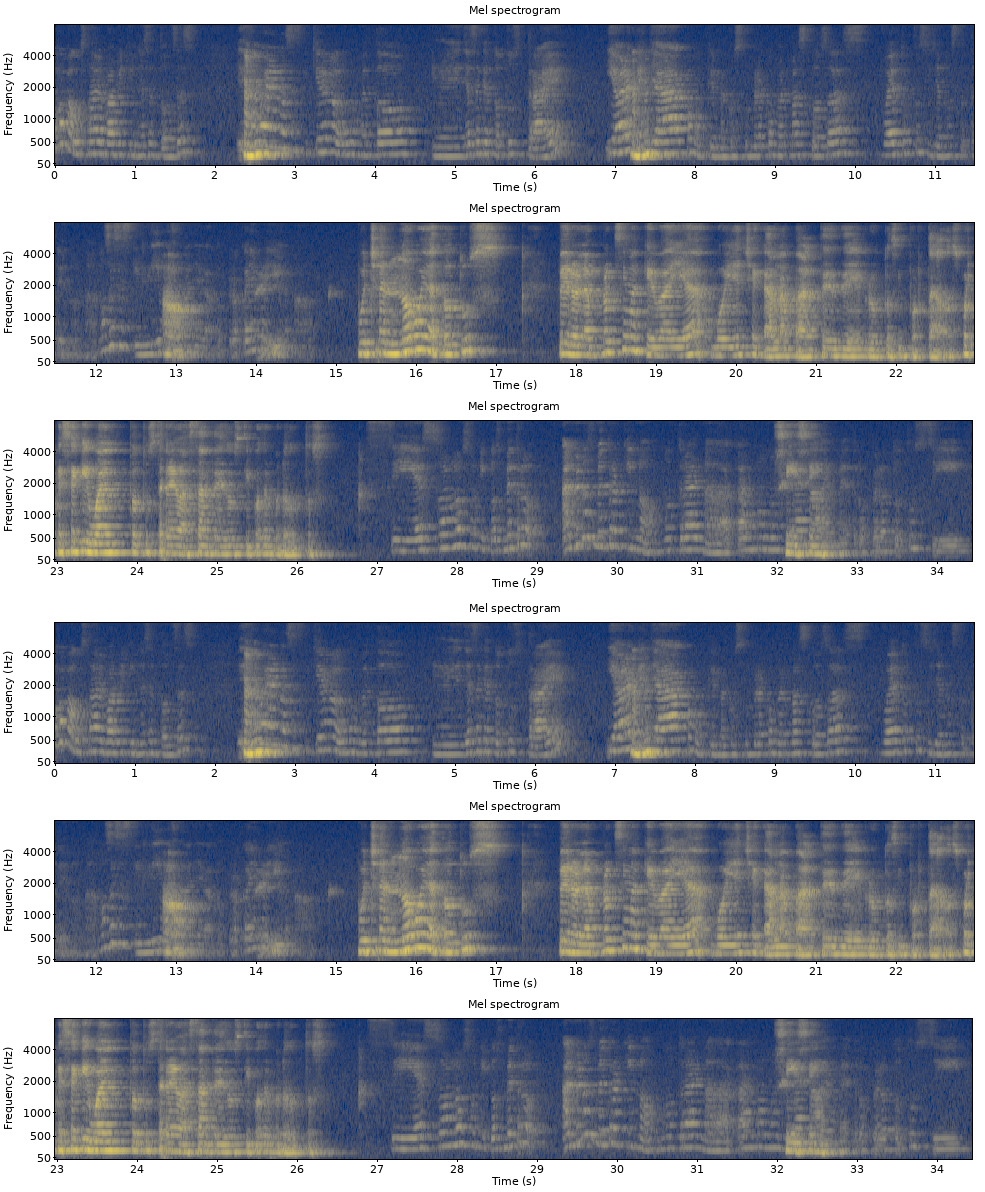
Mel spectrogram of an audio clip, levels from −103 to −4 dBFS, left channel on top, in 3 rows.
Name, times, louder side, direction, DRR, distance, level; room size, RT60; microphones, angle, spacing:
voice 1, 0.0-1.7 2.3-2.9 3.2-4.4 4.7-6.3 6.9-14.6 26.9-29.0 29.3-34.3, left 1 dB, 80° left, -5 dB, 1.0 m, -46 dB
voice 2, 12.8-13.2 14.0-14.3 15.3-17.0 17.8-26.3 32.0-32.6, left 1 dB, 5° left, 2 dB, 0.3 m, -29 dB
2.4 x 2.2 x 2.5 m, 0.76 s
head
